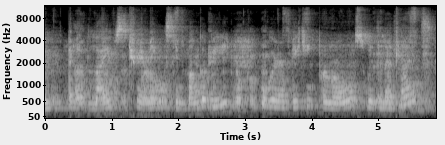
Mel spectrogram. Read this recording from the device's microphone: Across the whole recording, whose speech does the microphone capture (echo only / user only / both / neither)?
echo only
